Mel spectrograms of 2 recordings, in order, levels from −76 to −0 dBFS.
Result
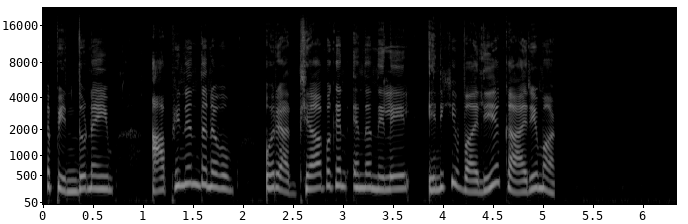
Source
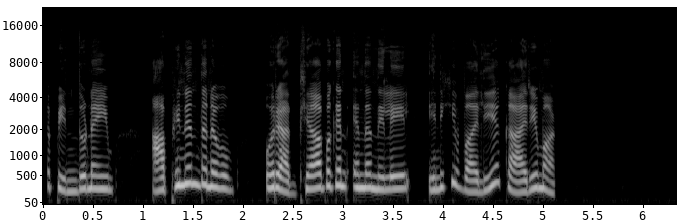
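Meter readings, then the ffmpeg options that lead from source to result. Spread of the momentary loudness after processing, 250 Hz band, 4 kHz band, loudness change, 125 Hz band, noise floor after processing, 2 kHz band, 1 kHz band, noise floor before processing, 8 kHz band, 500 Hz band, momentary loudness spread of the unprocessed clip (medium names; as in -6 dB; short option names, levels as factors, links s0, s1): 6 LU, -13.0 dB, -4.0 dB, -11.0 dB, -10.5 dB, -75 dBFS, -8.5 dB, -12.5 dB, -79 dBFS, +4.0 dB, -12.5 dB, 8 LU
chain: -af "acompressor=threshold=0.0141:ratio=12,crystalizer=i=5.5:c=0"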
